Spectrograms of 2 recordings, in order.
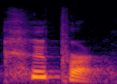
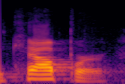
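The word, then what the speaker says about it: Cowper: was william calper now in britain his last name is pronounced cooper but so i won't confuse you i'll stick to our american mispronunciation calper brit might say well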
